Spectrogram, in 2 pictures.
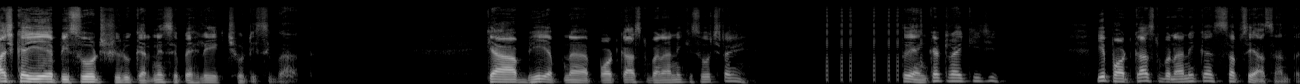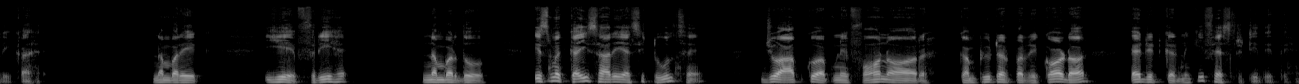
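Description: Speech opens with microphone overload from 0 to 0.51 s. The peaks push about 3 dB past the converter's limit, and around one percent of samples are flattened, giving the loudest syllables a harsh, crackly edge. A waveform view shows those peaks sheared into flat plateaus at the rails, and a spectrogram shows broadband splatter streaking upward above each clipped onset. The likely cause is an input gain set too high, so the converter runs out of headroom. Shortly afterwards the microphone volume stepped down, first at 1.02 s by about 5 dB and again at 5.4 s by about 3 dB. Each time, voice and background noise drop together in one instant, which points to a single change in input gain rather than a fade. On a waveform the envelope falls in a clean step, and on a spectrogram every band dims at once. This is likely the call software reacting to the earlier clipping by lowering the device's input level. 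From 8.26 to 9.22 s, GSM signalling bursts add a galloping dit-dit-dit of short buzzes, around 10 dB below the speech. The spectrogram shows thin vertical lines at a 217 Hz repetition rate with harmonics stacked above, and the waveform carries regular spiky pulses. A nearby 2G phone exchanging signalling with its network is inducing the bursts, and the audio circuitry rectifies them into audible interference.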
